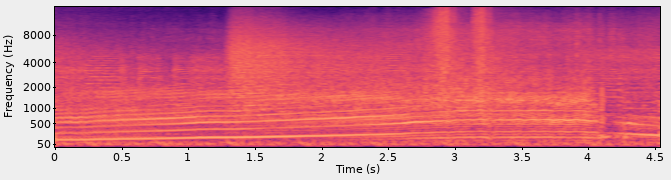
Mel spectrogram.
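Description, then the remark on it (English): A five-cylinder Rabbit race car doing a run at Pikes Peak International Raceway; its engine pulls hard and loud, pitch climbing steadily as it accelerates, with a brief dip near the end like a gear change. No talking. “All right, another one of my favorites from the Car Sound Vault, Jacob Light and his uh, five cylinder Rabbit doing a run at the Pikes Peak International Raceway.”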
